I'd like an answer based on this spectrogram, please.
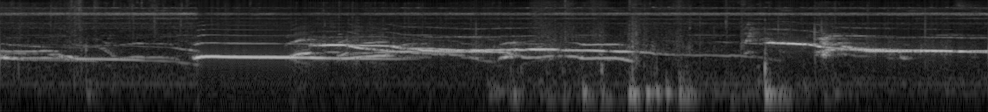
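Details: New Guinea singing dogs, captive animals on a tape played in the wild to elicit a response from wild dogs; wavering, sliding tonal howls of several voices overlapping, rising and falling between long held notes, with a steady high background hum.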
